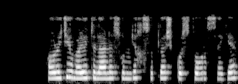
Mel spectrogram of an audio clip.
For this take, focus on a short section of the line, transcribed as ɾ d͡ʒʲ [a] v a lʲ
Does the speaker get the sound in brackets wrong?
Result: yes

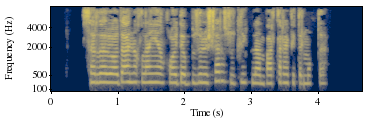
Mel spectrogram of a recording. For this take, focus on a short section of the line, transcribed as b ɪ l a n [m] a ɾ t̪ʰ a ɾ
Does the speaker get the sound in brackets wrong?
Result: yes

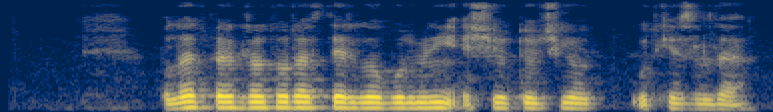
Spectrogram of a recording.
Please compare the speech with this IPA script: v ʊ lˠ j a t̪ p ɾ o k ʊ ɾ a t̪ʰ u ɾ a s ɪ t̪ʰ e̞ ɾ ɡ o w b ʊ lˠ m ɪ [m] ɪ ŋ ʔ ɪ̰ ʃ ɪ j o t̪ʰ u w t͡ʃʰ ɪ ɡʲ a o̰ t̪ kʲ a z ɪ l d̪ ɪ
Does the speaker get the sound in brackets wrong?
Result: yes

